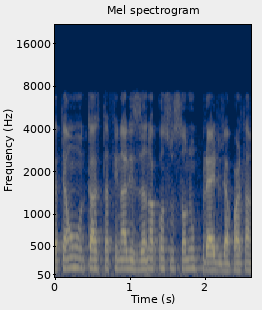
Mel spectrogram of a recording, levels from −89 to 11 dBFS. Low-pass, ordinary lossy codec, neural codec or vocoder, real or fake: 7.2 kHz; Opus, 32 kbps; none; real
